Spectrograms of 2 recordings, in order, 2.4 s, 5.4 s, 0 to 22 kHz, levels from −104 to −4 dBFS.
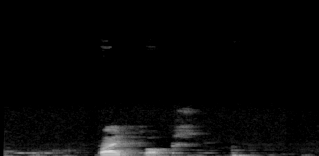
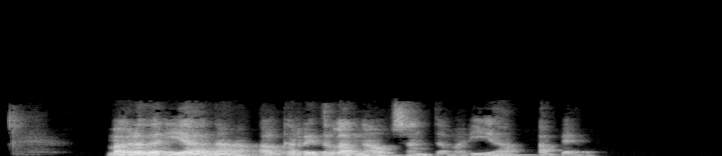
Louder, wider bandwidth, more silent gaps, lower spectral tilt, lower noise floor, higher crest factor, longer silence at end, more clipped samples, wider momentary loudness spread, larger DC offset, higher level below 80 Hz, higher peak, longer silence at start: second, -30 LUFS vs -22 LUFS; second, 6.6 kHz vs 7.8 kHz; neither; first, -8 dB/octave vs -6 dB/octave; first, -75 dBFS vs -58 dBFS; about the same, 22 dB vs 20 dB; second, 0.6 s vs 1 s; neither; first, 25 LU vs 16 LU; neither; about the same, -70 dBFS vs -66 dBFS; second, -14 dBFS vs -4 dBFS; about the same, 0.75 s vs 0.8 s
